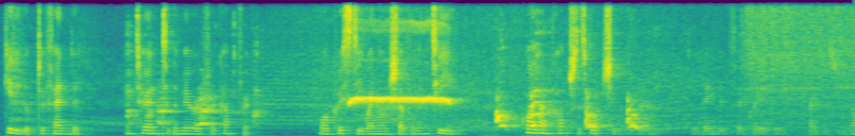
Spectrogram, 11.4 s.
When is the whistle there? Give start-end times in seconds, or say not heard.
4.6-6.1.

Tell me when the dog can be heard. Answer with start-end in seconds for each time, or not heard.
1.6-3.5, 6.4-8.6.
